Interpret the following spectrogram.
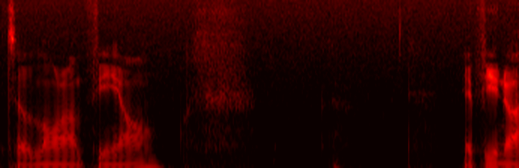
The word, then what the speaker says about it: Fignon: But I guess I bet in French they don't pronounce the T, right? So Laurent Fignon.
